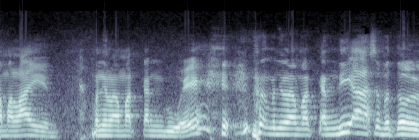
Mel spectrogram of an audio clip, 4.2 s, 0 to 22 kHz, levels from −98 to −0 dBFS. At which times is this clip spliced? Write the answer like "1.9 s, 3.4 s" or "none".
none

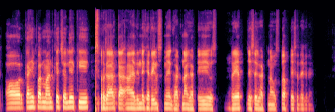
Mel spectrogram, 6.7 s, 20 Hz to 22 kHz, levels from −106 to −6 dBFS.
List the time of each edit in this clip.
2.0 s

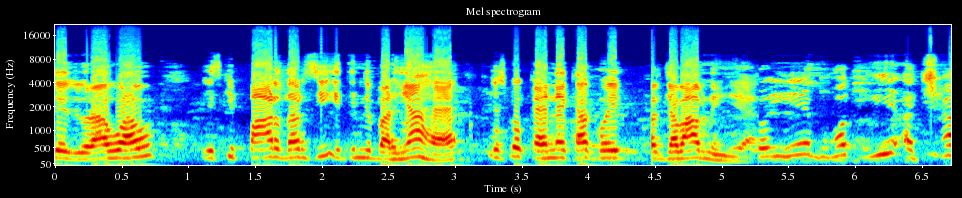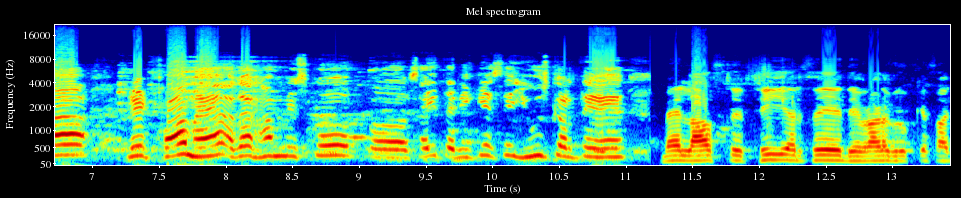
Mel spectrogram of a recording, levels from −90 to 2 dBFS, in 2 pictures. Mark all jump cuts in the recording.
4.4 s, 5.2 s, 11.1 s

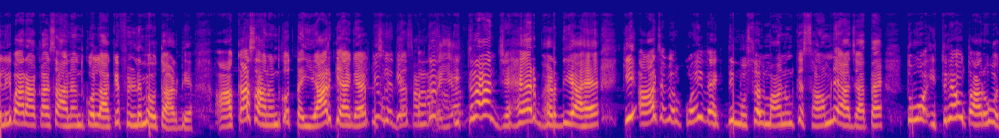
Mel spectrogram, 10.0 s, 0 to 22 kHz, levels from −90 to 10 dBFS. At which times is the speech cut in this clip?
4.1 s

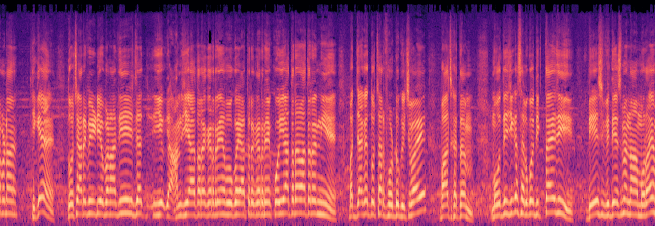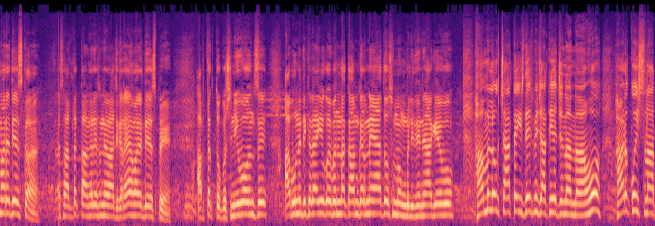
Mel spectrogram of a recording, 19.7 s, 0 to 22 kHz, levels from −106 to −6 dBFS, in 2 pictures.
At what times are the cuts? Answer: 10.7 s, 16.8 s

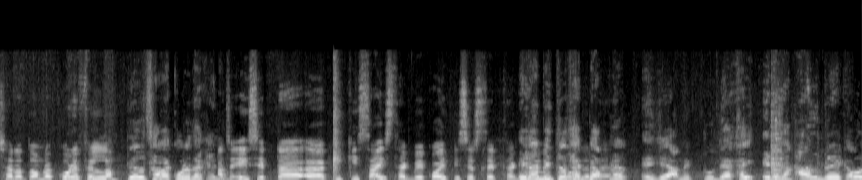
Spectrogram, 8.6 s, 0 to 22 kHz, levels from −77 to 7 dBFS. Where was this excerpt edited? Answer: none

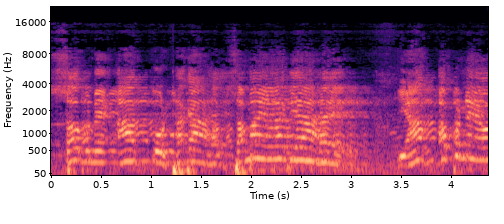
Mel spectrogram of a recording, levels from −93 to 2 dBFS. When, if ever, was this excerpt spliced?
1.7 s

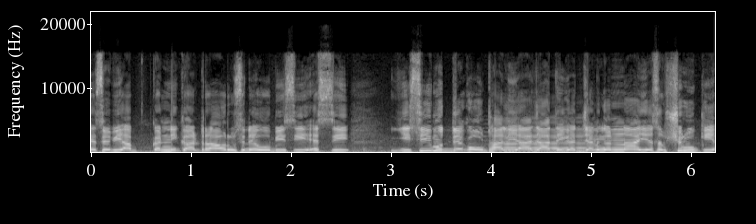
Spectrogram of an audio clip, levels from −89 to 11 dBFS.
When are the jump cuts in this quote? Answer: none

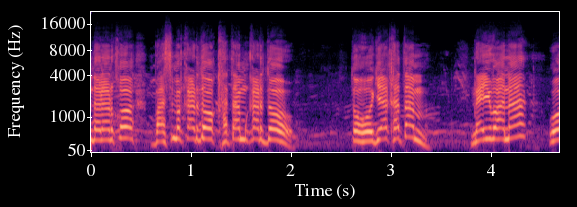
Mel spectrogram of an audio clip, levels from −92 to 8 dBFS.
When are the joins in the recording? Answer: none

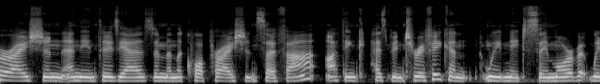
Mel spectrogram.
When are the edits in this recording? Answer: 3.7 s

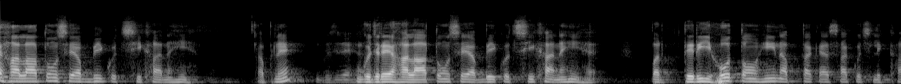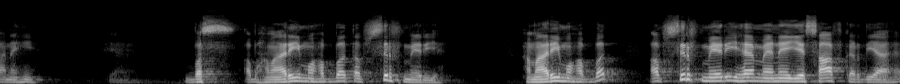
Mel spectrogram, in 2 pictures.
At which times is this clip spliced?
none

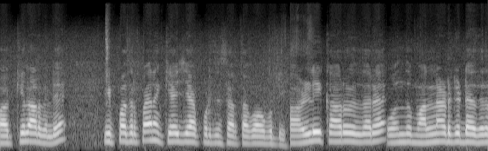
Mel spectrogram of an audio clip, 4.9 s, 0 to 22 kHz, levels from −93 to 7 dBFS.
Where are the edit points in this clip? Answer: 2.9 s, 3.9 s

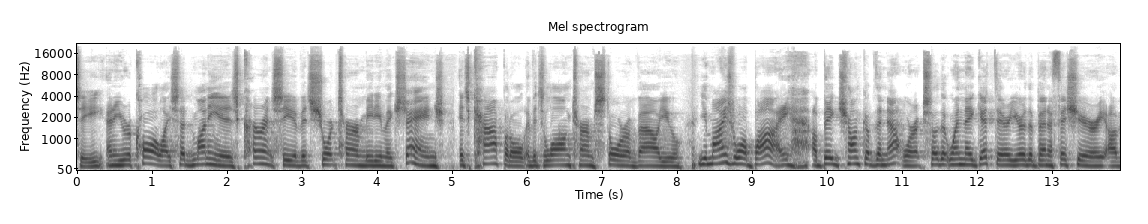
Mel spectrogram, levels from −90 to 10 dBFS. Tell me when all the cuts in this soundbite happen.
4.9 s, 8.2 s

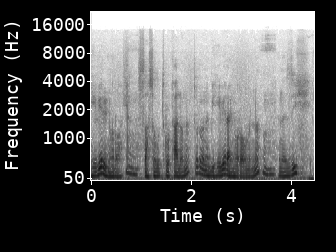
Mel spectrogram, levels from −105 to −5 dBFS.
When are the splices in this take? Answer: 2.0 s, 3.7 s

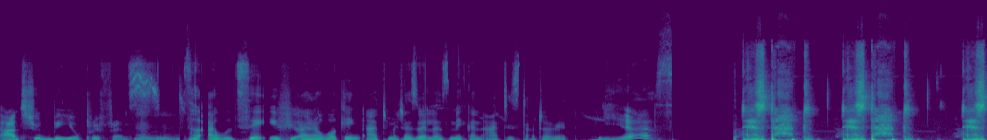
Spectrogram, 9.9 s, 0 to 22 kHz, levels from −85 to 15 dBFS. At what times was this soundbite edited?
1.7 s, 6.8 s

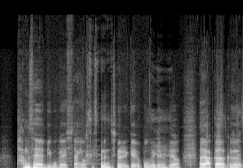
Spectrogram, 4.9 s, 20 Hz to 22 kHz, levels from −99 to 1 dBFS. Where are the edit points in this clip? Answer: none

